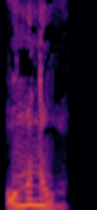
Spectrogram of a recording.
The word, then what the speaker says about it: умно: Но в слове «умно» или «умно» ударение на последний слог.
